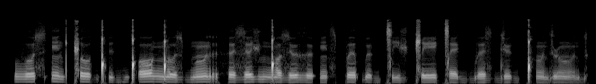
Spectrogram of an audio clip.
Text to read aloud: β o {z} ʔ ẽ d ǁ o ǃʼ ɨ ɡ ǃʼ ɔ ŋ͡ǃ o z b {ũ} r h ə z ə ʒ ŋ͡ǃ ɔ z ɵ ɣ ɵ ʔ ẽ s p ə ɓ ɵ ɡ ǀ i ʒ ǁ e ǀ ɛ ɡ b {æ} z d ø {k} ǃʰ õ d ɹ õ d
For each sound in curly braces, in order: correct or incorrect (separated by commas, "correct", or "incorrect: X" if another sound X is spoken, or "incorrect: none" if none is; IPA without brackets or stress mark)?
incorrect: s, incorrect: õ, incorrect: ə, incorrect: ɡ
